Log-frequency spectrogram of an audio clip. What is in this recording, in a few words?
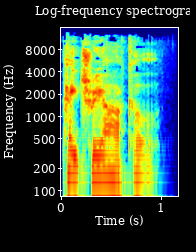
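"patriarchal", British English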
